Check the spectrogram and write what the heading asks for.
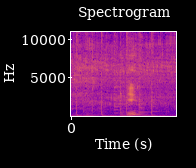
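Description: Homemade aquarium filter run by a submersible powerhead, its broken impeller replaced with one made from a medicine cap: a low steady hum, with air and water bubbling at the outlet and many small clicks and pops.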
